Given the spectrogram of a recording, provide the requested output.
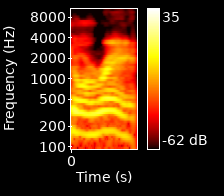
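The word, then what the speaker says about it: doré: of gold and silver they call it dorae it's spelled d-o-r-e but it's french and you can see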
